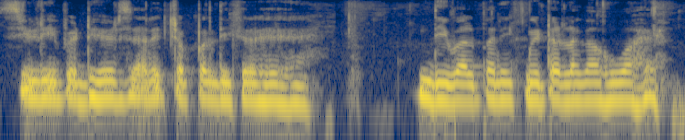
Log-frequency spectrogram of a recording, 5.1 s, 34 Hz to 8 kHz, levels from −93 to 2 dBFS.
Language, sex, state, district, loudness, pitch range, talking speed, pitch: Hindi, male, Gujarat, Valsad, -13 LUFS, 155-165 Hz, 175 wpm, 160 Hz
